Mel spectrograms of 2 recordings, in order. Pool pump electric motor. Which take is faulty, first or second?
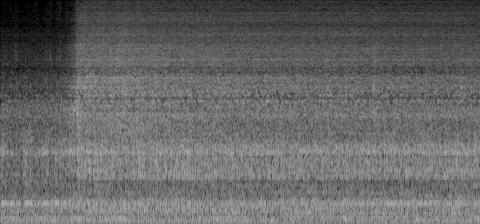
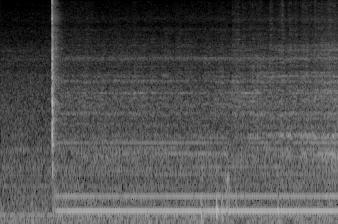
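second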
